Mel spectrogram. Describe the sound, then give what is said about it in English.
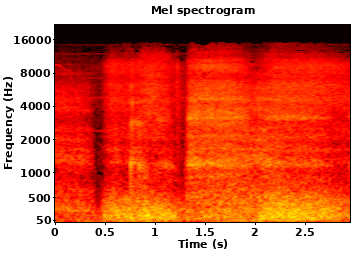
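Heavy breathing blows straight into a microphone held too close, producing loud, rough, hissing puffs that rise and fall over a few breaths. No one talks. “we have been made aware that occasionally we breathe into the microphone. We've got it too close, like this.”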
